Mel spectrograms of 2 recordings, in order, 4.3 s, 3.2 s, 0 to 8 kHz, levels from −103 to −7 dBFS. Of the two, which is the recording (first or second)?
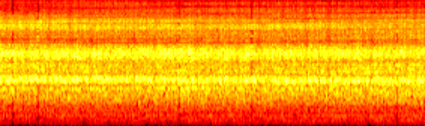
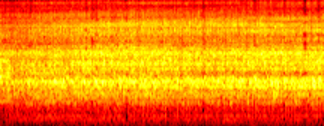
first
